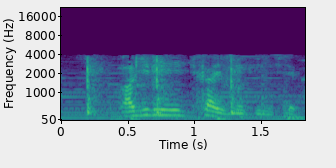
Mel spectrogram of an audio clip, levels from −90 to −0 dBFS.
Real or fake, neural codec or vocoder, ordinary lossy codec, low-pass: real; none; AAC, 16 kbps; 7.2 kHz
